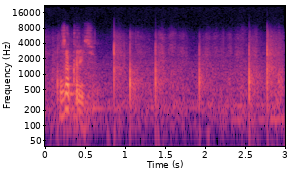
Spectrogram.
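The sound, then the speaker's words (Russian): Writing by hand, heard as about six short, sharp scratching strokes spaced irregularly, with a brief voice at the start. “Я намеренно сейчас пишу неполадка.”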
